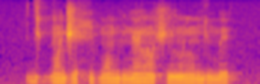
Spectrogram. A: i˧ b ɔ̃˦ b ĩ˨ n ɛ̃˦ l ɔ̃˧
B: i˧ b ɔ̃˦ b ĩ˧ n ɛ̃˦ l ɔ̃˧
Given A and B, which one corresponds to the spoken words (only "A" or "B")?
B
